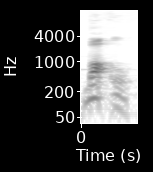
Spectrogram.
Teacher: Glottal stop. It's pronounced bottle.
